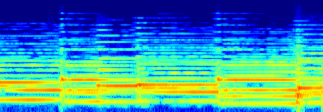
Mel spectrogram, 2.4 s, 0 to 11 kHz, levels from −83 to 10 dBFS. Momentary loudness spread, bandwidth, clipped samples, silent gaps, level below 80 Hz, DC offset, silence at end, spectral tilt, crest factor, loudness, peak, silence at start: 2 LU; 7.2 kHz; under 0.1%; none; -54 dBFS; under 0.1%; 0 s; -7.5 dB/octave; 12 dB; -14 LUFS; -2 dBFS; 0 s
